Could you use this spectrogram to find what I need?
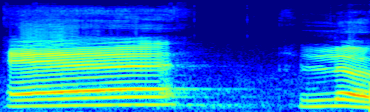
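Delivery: एल drawn out, final ल separate; sounded out. Shown as a demonstration. Teacher introducing the el ending, एल slowly segmented. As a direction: hold the vowel of एल, pause, then "luh". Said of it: "क्या लगा है?".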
